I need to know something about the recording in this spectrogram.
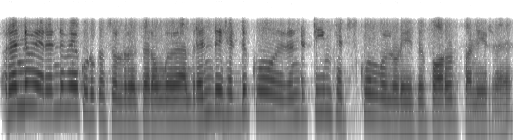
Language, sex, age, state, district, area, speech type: Tamil, female, 18-30, Tamil Nadu, Pudukkottai, rural, conversation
